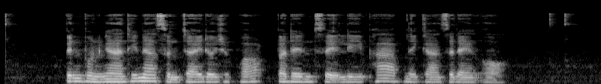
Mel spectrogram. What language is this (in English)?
Thai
